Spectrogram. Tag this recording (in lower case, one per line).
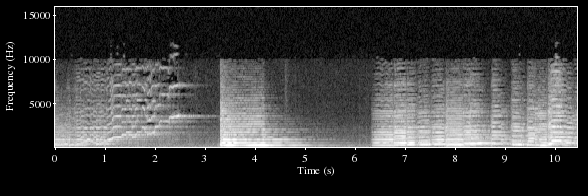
musical instrument
music
fiddle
